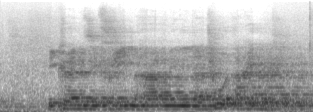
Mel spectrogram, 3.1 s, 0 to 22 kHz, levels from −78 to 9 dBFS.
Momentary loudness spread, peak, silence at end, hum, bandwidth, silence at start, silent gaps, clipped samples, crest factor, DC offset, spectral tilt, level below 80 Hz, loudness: 7 LU; -2 dBFS; 0 s; none; 15 kHz; 0 s; none; under 0.1%; 12 dB; under 0.1%; -6.5 dB/octave; -42 dBFS; -13 LUFS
